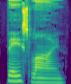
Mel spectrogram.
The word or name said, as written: baseline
